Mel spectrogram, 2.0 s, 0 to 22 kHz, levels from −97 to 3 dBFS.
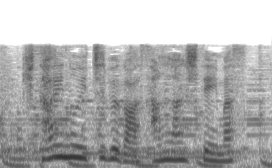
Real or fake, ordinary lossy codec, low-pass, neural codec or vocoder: real; none; 7.2 kHz; none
